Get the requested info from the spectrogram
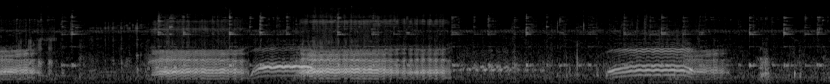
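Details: Sheep bleating in drawn-out, wavering baas, two long calls and a shorter third, over a steady noisy background with faint ringing tones.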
